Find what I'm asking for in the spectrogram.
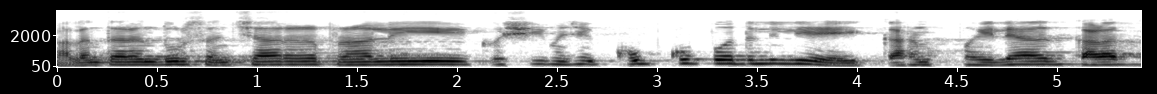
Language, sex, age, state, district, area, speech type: Marathi, male, 45-60, Maharashtra, Buldhana, rural, spontaneous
